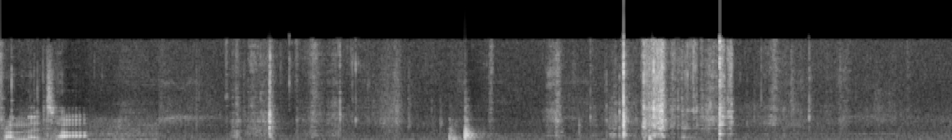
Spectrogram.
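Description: Wooden blocks knock and scrape against concrete.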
